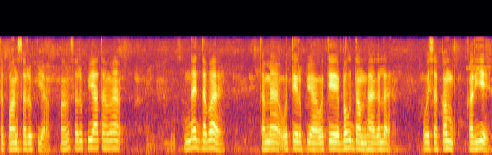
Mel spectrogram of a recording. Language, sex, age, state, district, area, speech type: Maithili, female, 45-60, Bihar, Madhepura, rural, spontaneous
